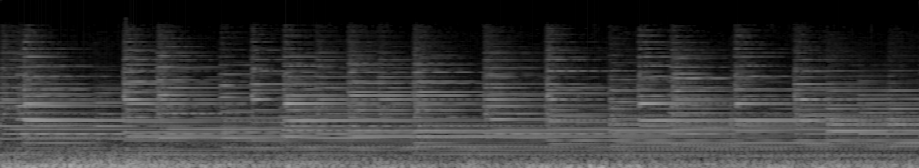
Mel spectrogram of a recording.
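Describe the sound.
Carillon bells ring out from outside the tower, many struck tones overlapping in a continuous melodic peal that stays fairly even in loudness.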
